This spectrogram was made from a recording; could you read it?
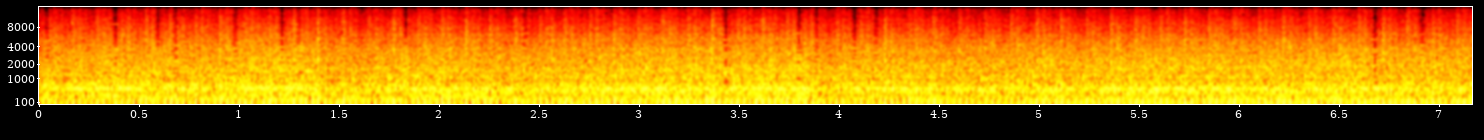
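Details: Old Farmall tractor four-cylinder idling in neutral inside a tight, smoky shed with the muffler cap removed, just after starting on choke; steady, slightly loose idle with faint valve clatter. Normal idle, running not too bad.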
